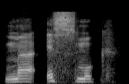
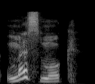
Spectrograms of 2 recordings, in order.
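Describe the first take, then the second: First: Ma ismouk with the alif sounded, ma-ismouk; wrong way. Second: Masmouk slowly, alif dropped, one word; right way. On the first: Teacher showing the wrong reading ma ismouk. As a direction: pronounce ma ismouk as two separate words. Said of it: "je vais pas dire". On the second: Teacher slowly modeling masmouk joined. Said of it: "c'est comme s'il n'était pas là". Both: Shown as a demonstration.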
